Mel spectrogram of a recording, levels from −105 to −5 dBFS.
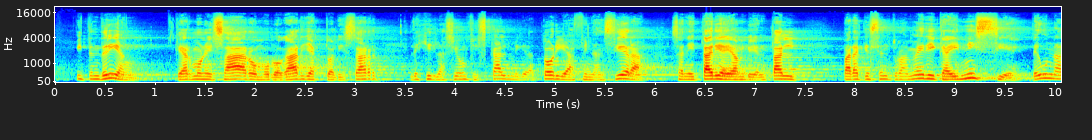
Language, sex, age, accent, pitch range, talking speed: Spanish, male, 40-59, Mexican, 150-185 Hz, 120 wpm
